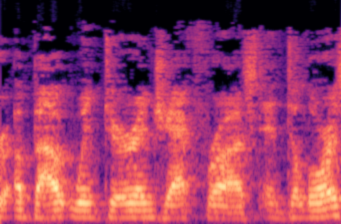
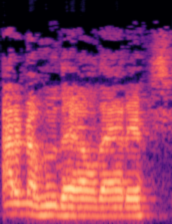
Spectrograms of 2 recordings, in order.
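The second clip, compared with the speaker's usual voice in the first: senile, clueless comedian voice; 3 semitones higher than usual. Retelling a story of showing off photos of presidents: imitating senile Bob Hope. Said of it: "senile Bob Hope".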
